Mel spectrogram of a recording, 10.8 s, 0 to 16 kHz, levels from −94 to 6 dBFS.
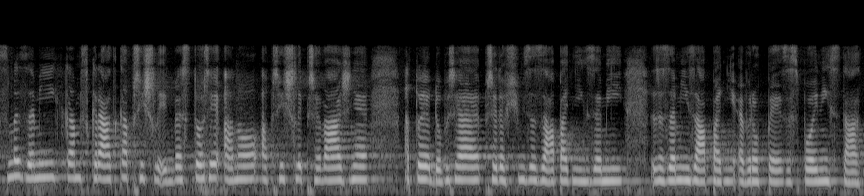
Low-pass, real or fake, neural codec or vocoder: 7.2 kHz; real; none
